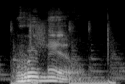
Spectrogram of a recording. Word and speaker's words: Romeo: Romeo. You gotta roll your R's for that one.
